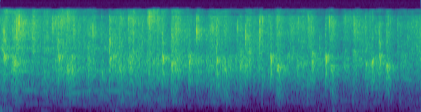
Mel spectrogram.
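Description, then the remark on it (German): A live audience at the Atelier Theater applauds steadily, many hands clapping at once in a dense, crackling wash of sound that holds an even level throughout with no voices on top. “Erste Frage ist, wer hat die aktuelle Folge schon gehört? Einmal klatschen, also die von gestern.”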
